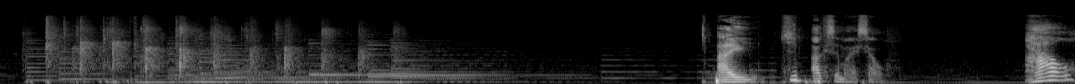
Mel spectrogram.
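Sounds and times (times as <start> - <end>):
audience clapping hands: 0.2 - 4.3
speech: 7.2 - 9.0, 10.4 - 10.7.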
